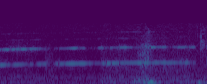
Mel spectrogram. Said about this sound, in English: Oh, it's a siren. It sounded like a meow for a second. Oh, yeah, it's going right down the street.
